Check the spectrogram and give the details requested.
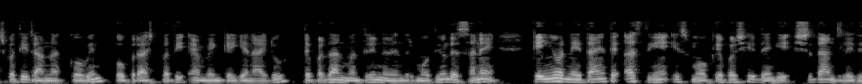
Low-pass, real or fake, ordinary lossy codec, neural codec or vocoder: none; real; none; none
